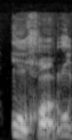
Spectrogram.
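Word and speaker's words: أُخَرُ: yaitu udul maka uhuru cara bacanya tidak boleh ditanwin sehingga baca adalah Uh oru jangan uh Harun Hai Abi atuh dua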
